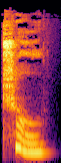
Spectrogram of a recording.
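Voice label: "troll", British English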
